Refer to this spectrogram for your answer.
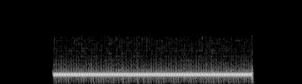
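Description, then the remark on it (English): A single outgoing phone ringback tone: one steady, clear electronic buzz lasting about two seconds, then silence. No one speaks. “I hear something ringing.”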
